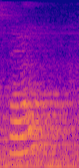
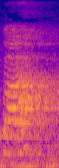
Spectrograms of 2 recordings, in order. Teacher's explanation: as palavras pão com a vogal nasalizada e pá ou sem a nasalização tem significado diferente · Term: nasalidade das vogais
